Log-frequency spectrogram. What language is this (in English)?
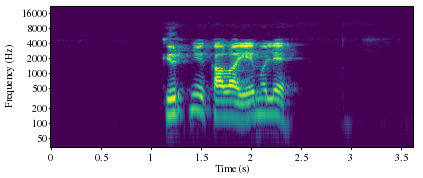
Mari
